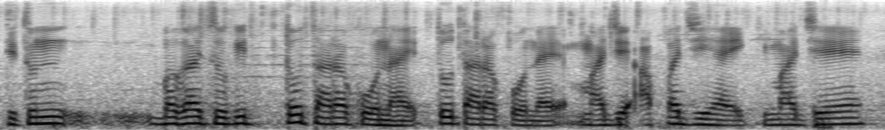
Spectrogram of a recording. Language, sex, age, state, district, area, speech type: Marathi, male, 18-30, Maharashtra, Wardha, urban, spontaneous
